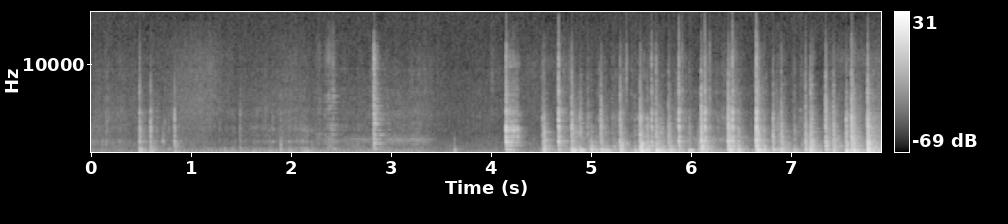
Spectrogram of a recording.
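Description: A utensil stirs a homemade giant soap bubble mixture in a container, giving quiet scattered clinks at first, then a dense run of rapid, close scraping and tapping strokes that grows louder toward the end.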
